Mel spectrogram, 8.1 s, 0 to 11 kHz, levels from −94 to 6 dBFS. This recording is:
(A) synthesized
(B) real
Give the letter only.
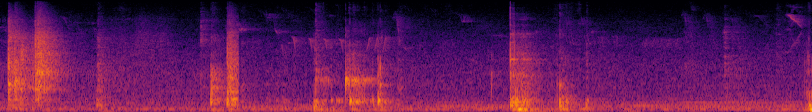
B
